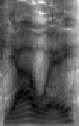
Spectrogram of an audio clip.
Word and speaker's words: Yahweh: as it's spelled Y-A-H-W-E-H. However, and that would in English Yahweh. But in the original language, it would be Yahweh, as the W, there was no W in those. It would be pronounced like a V, okay? – V.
